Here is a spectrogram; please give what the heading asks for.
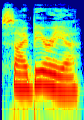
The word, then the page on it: siberia: American English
